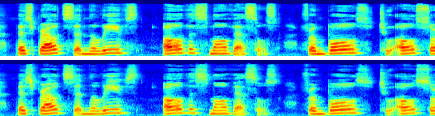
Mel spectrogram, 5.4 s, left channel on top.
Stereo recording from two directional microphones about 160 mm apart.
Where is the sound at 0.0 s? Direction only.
45° left (ahead or behind).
